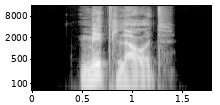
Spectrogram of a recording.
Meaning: consonant
- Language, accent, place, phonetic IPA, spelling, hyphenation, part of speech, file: German, Germany, Berlin, [ˈmɪtˌlaʊ̯t], Mitlaut, Mit‧laut, noun, De-Mitlaut.ogg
